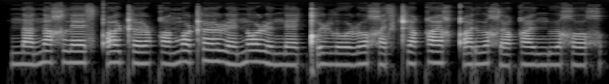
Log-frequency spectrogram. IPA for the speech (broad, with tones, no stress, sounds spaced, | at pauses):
n a˨ n a˦ χ l ɛː˧ s qʼ œː˦ ʈʰ œː˧ ɭ q ɔ˨ ŋ ɔ˦˨ ʈʰ œː˦ ɭ ɛ˨ n ɔ˦ ɭ ɘ˨ ŋ ɛ˨ ǃʼ ɯ˨ ɭ l oː˨ ɭ o˦ χ ɛ˨ s ʈʰ ɘ˦˨ q ɛː˦ χ qʼ ɯ˨ ɾ ɯː˨˦ χ ɾ œ˨ q ɘː˧ ŋ ɯː˧ χ o˦ χ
